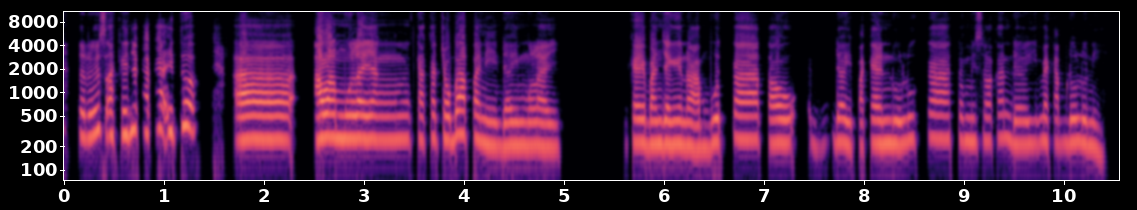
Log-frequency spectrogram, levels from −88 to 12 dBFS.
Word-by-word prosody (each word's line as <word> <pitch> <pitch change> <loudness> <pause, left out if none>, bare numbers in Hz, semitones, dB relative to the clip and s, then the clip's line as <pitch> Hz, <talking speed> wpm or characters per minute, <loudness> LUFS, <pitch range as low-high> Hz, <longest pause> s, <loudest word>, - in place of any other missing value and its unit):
Terus, 275 +4 0
akhirnya 290 +3 +1
Kakak, 325 +3 -1
itu, 340 +6 0 0.5
eee, 250 0 +6 0.3
awal 265 +1 +8
mula 260 0 +4
yang 250 0 -2
Kakak 250 0 -5
coba 285 +3 +3
apa 260 - -1
nih? 210 -3 -3
Dari 205 +1 -1
mulai 205 -1 -2 0.7
kayak 225 -1 +2
panjangin 220 0 +1
rambut 200 +4 -1
kah, 250 -1 +1
atau 225 -1 -1
dari 220 +2 -6
pakaian 220 +2 -2
dulu 225 +3 -3
kah, 255 -1 -1
atau 245 - -12
misalkan 240 +2 -8
dari 215 0 -6
makeup 220 -1 -7
dulu, 225 0 -2
nih? 185 -6 -9
240 Hz, 165 wpm, -20 LUFS, 220-255 Hz, 0.7 s, awal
